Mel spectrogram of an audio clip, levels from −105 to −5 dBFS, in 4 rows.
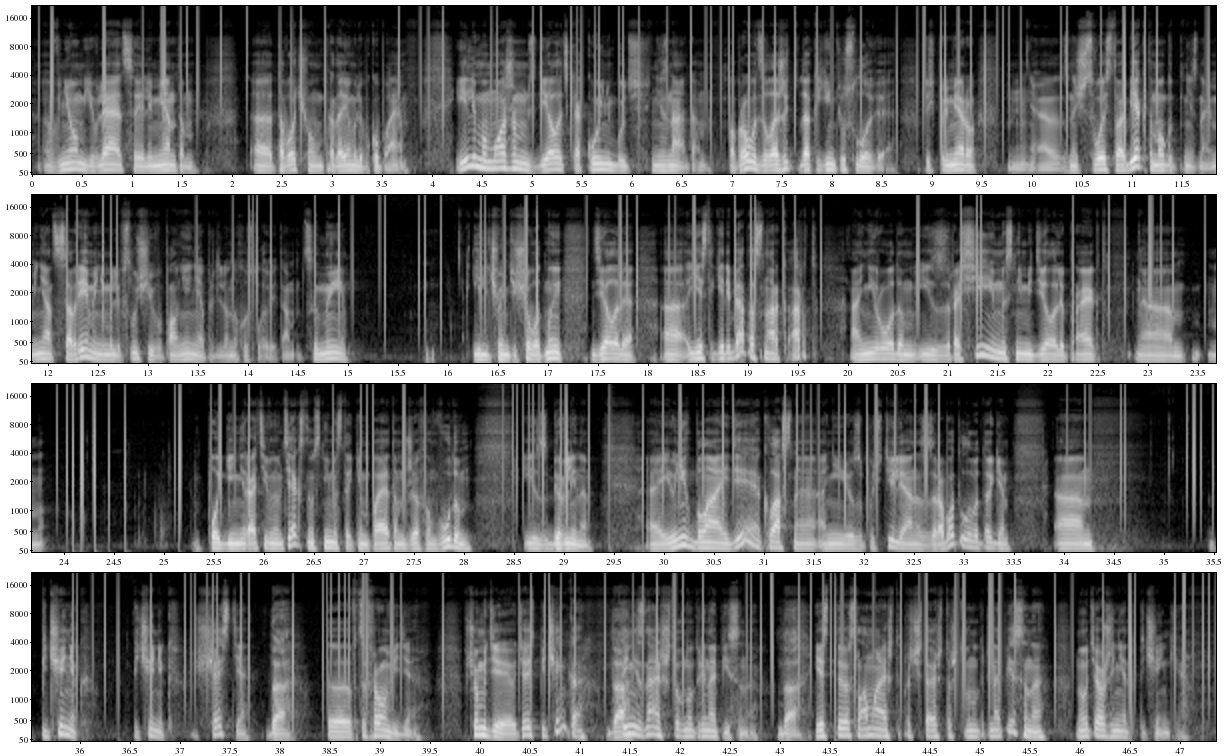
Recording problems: crackle, like an old record; loud; 9 dB below the speech

